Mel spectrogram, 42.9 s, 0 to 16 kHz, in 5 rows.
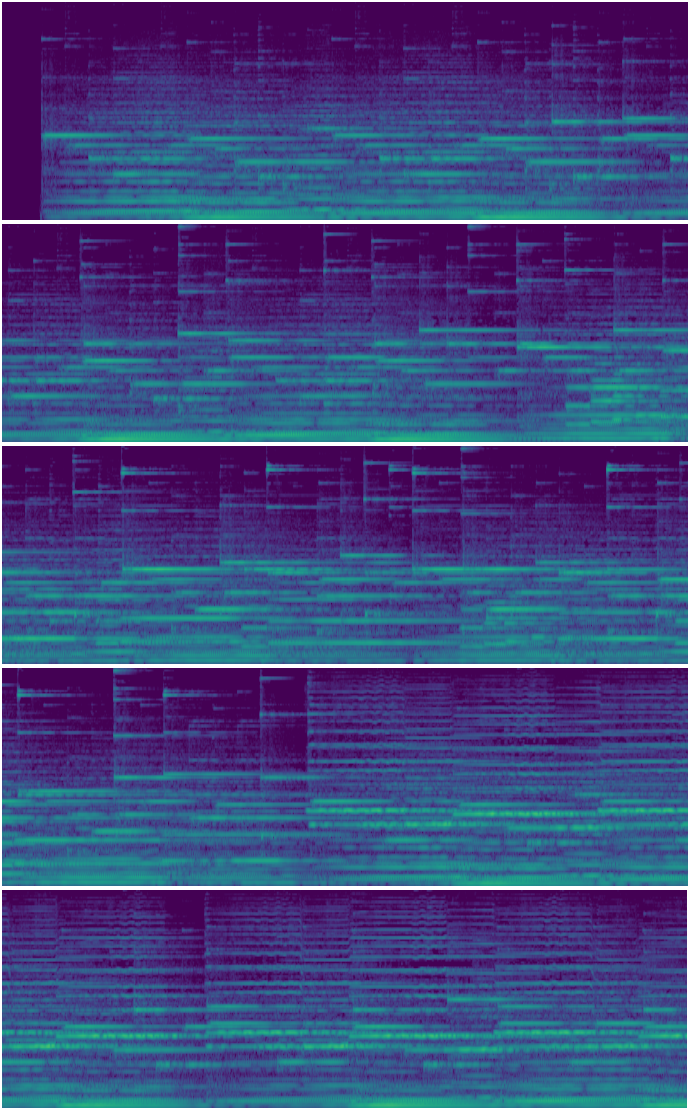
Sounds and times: Glockenspiel: 0.5s - 42.8s.

